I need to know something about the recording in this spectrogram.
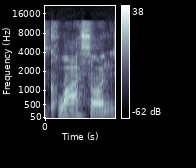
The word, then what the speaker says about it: croissant: But Rachel says quasonant. She replaces the R with a W.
